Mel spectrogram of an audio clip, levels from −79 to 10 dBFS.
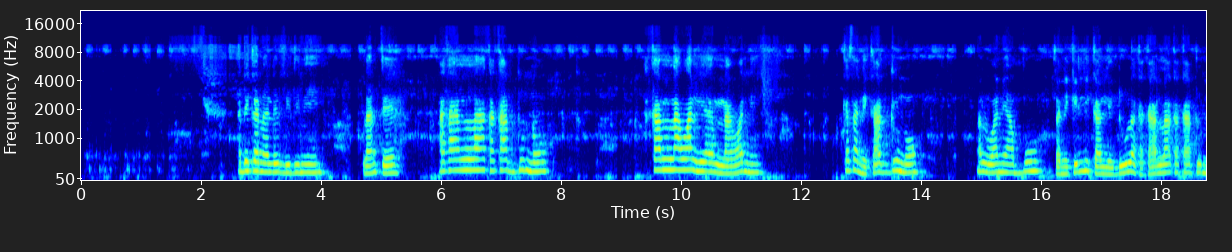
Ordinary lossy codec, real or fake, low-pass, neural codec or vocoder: Opus, 16 kbps; real; 14.4 kHz; none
